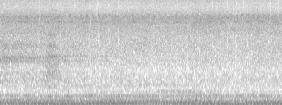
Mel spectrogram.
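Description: A steady low rumbling hum on a few fixed low pitches that stays even throughout.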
